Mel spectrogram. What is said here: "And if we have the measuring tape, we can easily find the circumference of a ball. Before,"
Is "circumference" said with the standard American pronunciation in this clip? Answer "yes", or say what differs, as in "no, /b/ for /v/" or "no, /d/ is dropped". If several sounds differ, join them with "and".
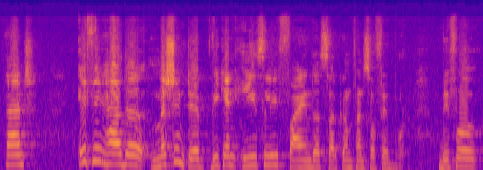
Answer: yes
